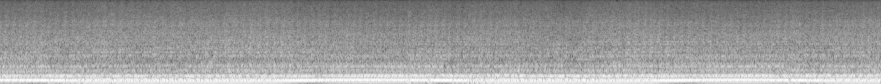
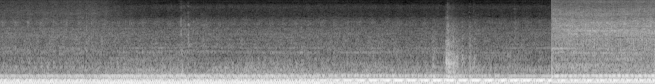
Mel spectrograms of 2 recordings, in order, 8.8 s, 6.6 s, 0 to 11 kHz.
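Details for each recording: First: Turbo M52-swapped BMW E30, earlier run with a big vacuum leak: idle hunts up and down every three to four seconds in rhythmic surges; vacuum leak. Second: Turbo M52-swapped BMW E30 with no vacuum leaks, warming up before thermostat opens with coolant bubbling: even low rumbling idle with no hunting, surging or hiss; normal idle.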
